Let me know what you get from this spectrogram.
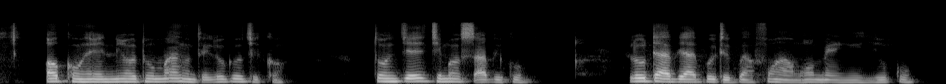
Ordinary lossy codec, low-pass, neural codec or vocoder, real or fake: none; 7.2 kHz; codec, 16 kHz, 0.7 kbps, FocalCodec; fake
